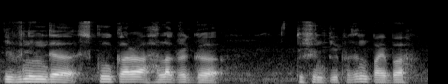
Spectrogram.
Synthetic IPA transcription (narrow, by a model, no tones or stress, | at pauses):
ibniŋdɐskulkaɾaɦalak̚ɾɐɡɐ | tusinpipʰɐzɐnpajbɐ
